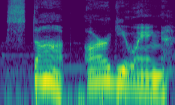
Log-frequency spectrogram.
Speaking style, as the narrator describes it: you groaned

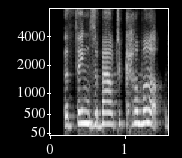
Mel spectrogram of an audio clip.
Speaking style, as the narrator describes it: shouted the father

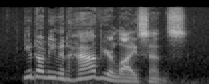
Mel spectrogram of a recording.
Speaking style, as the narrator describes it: she responded back sharply

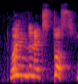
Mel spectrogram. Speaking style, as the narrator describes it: grunted

